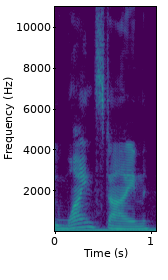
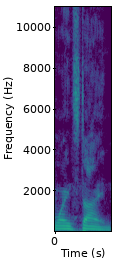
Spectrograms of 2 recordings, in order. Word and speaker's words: Weinstein: Harvey Weinstein yeah okay you're saying Weinstein yeah it's because herb Weinstein was like the main anchor on the Buffalo news and I do that's how I hear it pronounced well anyways there was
